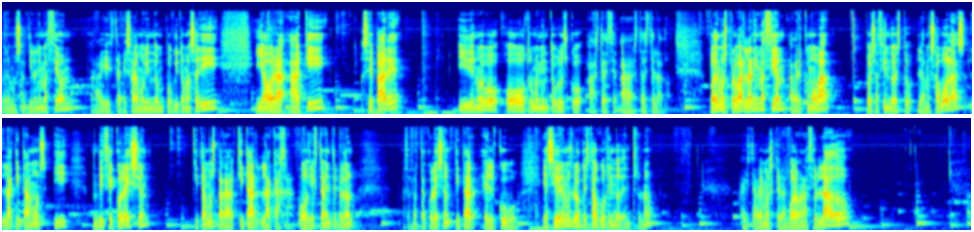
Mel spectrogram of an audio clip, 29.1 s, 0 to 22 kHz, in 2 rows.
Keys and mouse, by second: 0.1 space, 4.0 space, 5.0 click, 5.5 space, 6.3 space, 7.5-8.9 drag, 10.5 click, 14.5 click, 17.1 click, 20.7 click, 21.2 click, 22.4 space.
